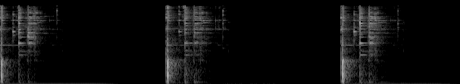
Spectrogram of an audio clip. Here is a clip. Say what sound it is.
Exploding lightbulb 2
Dropping a tall lightbulb, popping on impact and breaking the glass.
Recorded with:
Zoom H4n on 90° XY Stereo setup
Zoom H4n op 120° XY Stereo setup
Octava MK-012 ORTF Stereo setup
The recordings are in this order.
gas, explosion, falling, plop, dropping, exploding, pop, explode, breaking, bulb, glass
